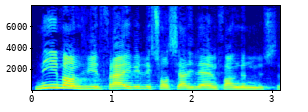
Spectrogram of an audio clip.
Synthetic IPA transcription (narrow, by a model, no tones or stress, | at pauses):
niːmɑnd̪ʋɪlfɾæɪʋɪlɪɡsɔsɪɑlɪleɛmfɑŋɡənmʉsə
